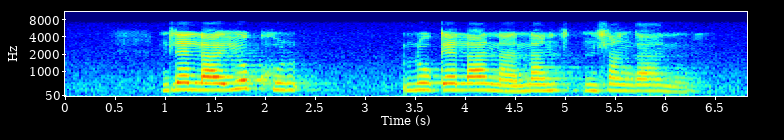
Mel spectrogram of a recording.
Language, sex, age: Tsonga, female, 19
